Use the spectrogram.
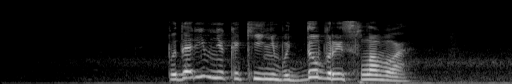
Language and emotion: Russian, positive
